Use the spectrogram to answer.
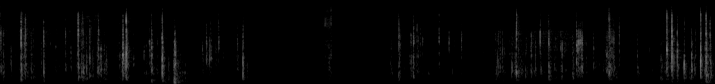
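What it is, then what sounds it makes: Crumpled paper magazine. Pages of a crumpled paper magazine are turned quickly by hand, making a crinkly, papery flutter of rapid, bright crackles with no low end. The crinkling comes in dense bursts, goes nearly silent for about a second around the middle, then picks back up in quick rustling flicks to the end.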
